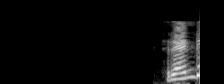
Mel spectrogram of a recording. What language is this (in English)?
Hindi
